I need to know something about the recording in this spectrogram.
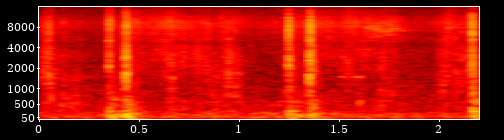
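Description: Lumps of clay-and-soil seed-ball mix slapped down onto a plastic-sheeted table as the mass is beaten to make it plastic: a thud about half a second in and two more close together a little past the middle.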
